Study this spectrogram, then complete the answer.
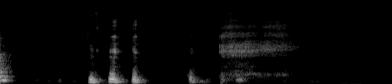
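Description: A middle-aged man laughs softly over an online call.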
